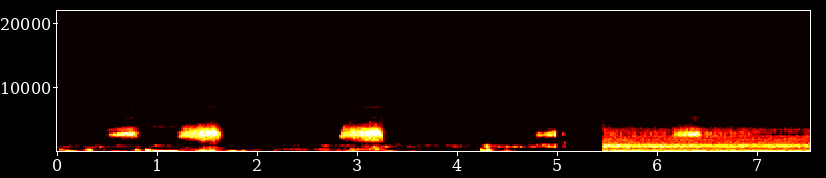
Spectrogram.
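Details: Barn owl owlets on a nest cam during branching, recorded before dawn at 4:07 AM on 15 September 2011; several short raspy hissing calls with soft thumps and shuffling, then a steady broad hum for the last two seconds.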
